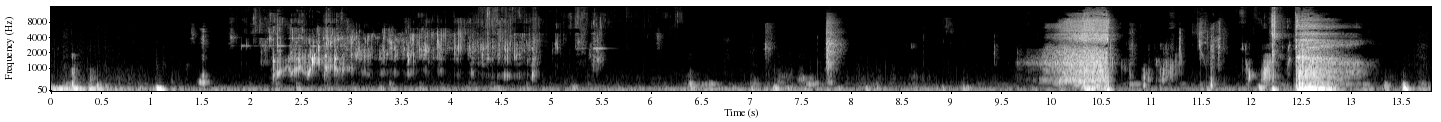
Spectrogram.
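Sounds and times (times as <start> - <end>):
vanilla red tea pouring into a cup: 2.0 - 5.7
slurping sips of tea: 9.8 - 13.0.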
